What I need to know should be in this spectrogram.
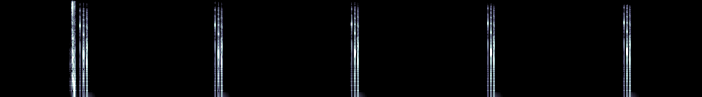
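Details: Simulated cough in a sore-throat lozenge advert: an adult acts five short, sharp coughs about a second apart to suggest a sore throat.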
